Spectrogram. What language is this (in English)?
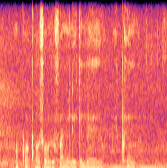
Xhosa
